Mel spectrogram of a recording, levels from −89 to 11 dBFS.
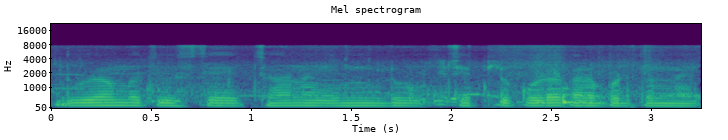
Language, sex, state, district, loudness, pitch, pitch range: Telugu, male, Andhra Pradesh, Sri Satya Sai, -18 LUFS, 125 Hz, 120-125 Hz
